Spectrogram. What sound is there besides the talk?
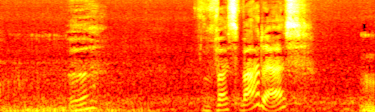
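stomach growling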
